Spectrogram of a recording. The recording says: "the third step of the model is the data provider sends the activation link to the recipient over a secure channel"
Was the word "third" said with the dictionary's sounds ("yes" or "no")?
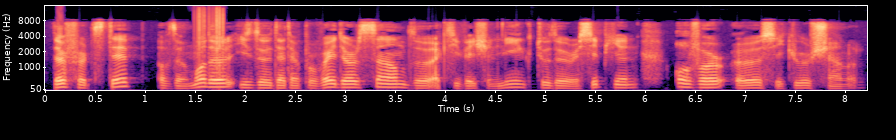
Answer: no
